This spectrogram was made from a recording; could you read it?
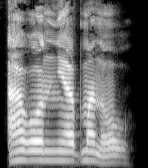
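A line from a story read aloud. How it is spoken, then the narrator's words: Affectionate. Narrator (Russian): ласково сказала Лея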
